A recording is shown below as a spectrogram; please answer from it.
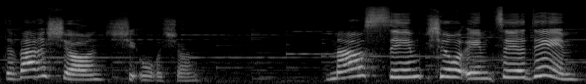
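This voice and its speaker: A woman's voice: high voice, lively intonation, music in the background. An actress playing a melodramatic comedy character, a mother speaking in mock-grave tones. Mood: playful. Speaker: sitcom character.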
